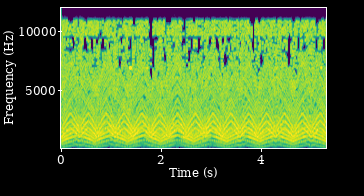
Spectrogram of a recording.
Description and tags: Stereo Wow Alarm Loop
Effect, Audio, Synth, Funny, Spooky, Dubstep, Background, Ambient, Weird, Noise, Dub, Electronic, Alien, Sound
